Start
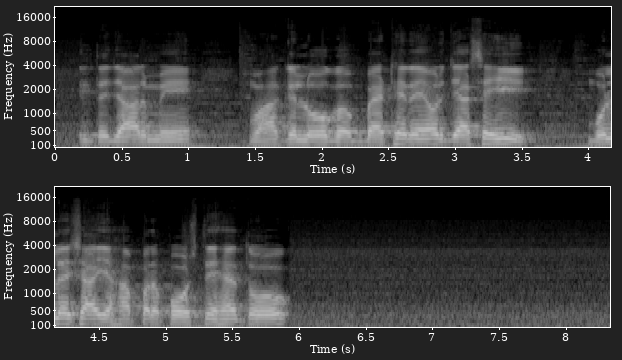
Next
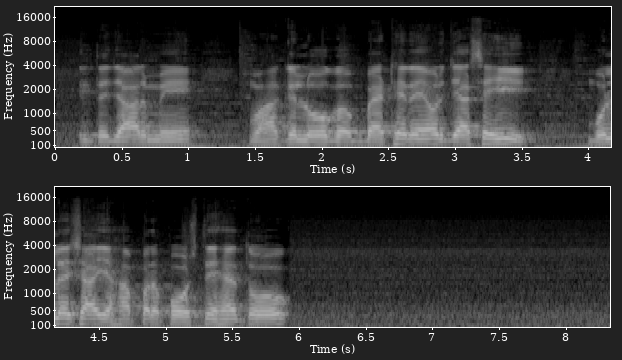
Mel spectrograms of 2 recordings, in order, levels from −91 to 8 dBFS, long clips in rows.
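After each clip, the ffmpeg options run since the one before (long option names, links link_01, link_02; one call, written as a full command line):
ffmpeg -i in.wav -af "highshelf=frequency=3500:gain=7,volume=-4dB" out.wav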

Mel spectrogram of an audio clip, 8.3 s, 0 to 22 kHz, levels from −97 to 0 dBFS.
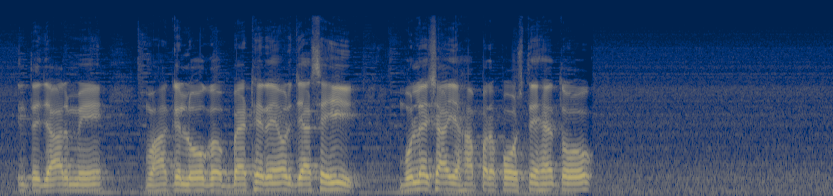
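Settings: ffmpeg -i in.wav -filter_complex "[0:a]acrossover=split=380[link_01][link_02];[link_02]acompressor=threshold=-28dB:ratio=2.5[link_03];[link_01][link_03]amix=inputs=2:normalize=0" out.wav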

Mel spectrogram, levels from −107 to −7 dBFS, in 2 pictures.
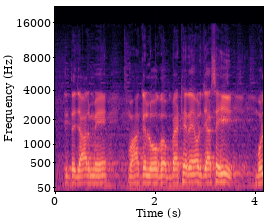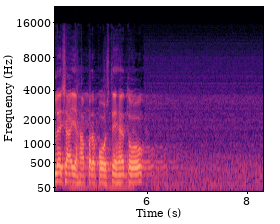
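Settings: ffmpeg -i in.wav -af "aecho=1:1:260|520|780|1040:0.119|0.0606|0.0309|0.0158" out.wav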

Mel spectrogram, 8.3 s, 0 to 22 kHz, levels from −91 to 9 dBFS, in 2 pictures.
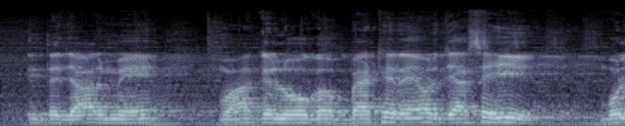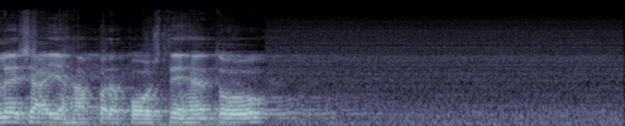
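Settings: ffmpeg -i in.wav -filter_complex "[0:a]asplit=2[link_01][link_02];[link_02]adelay=49,volume=-8.5dB[link_03];[link_01][link_03]amix=inputs=2:normalize=0,volume=8.5dB" out.wav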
